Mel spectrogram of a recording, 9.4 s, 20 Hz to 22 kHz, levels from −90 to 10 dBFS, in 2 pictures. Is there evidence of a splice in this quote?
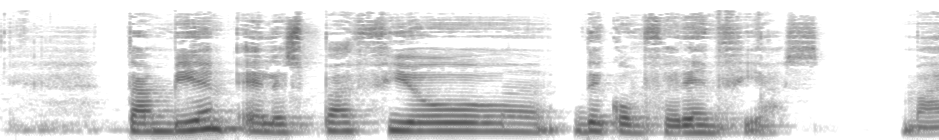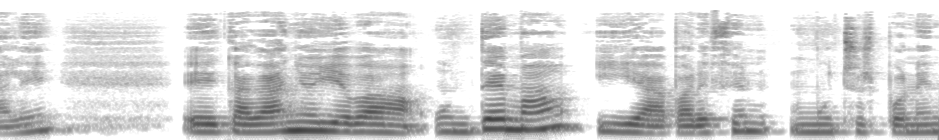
no; 0 cuts

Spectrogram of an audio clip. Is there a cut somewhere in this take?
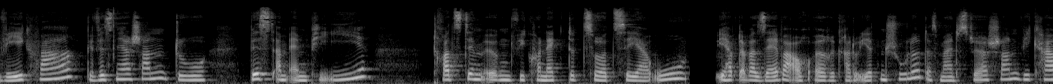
no; 0 cuts

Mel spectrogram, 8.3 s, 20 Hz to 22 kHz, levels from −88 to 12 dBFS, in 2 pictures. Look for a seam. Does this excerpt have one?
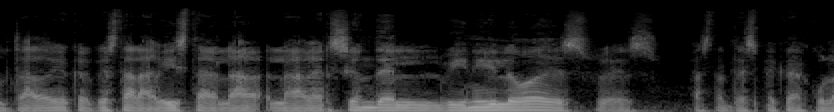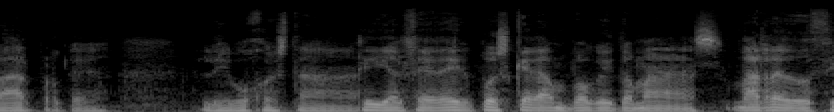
yes; 1 cut; at 6.0 s

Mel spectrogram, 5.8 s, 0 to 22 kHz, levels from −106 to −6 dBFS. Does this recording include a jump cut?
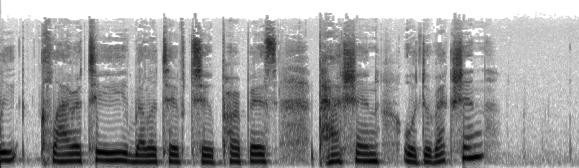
no; 0 cuts

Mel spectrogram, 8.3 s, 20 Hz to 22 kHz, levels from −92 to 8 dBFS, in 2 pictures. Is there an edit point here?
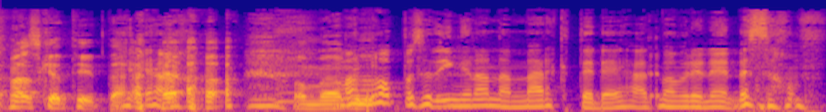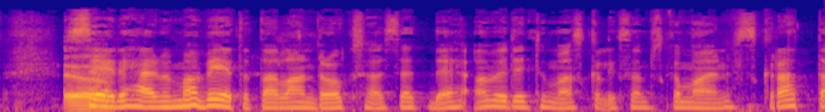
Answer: no; 0 cuts

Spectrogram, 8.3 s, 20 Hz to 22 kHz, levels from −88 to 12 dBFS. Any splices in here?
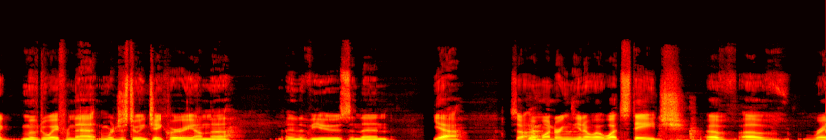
no; 0 cuts

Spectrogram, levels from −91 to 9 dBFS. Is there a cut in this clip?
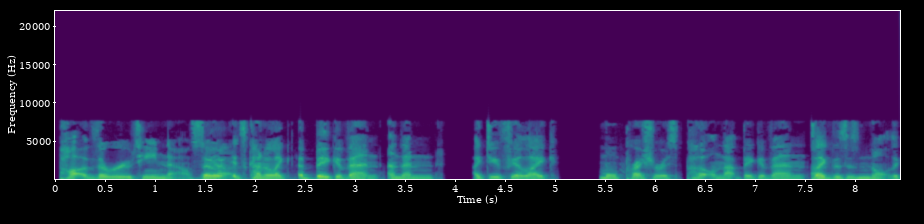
yes; 1 cut; at 7.6 s

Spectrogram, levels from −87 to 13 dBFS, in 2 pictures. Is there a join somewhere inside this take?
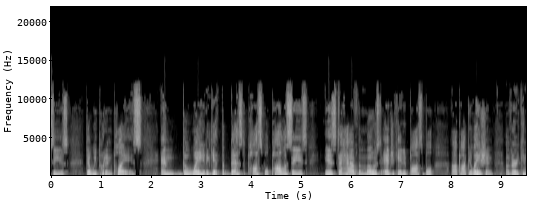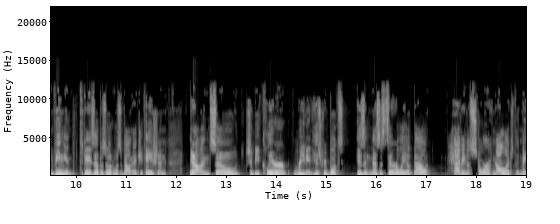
no; 0 cuts

